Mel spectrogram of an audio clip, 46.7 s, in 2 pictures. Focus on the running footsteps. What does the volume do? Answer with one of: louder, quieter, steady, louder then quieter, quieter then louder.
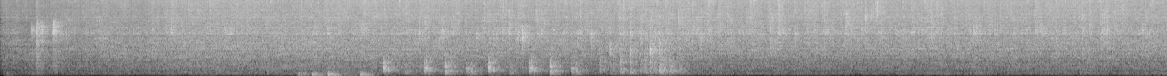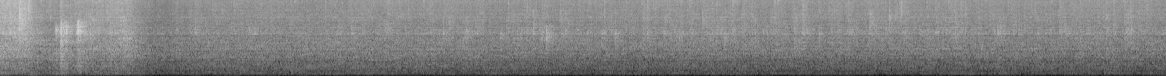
steady.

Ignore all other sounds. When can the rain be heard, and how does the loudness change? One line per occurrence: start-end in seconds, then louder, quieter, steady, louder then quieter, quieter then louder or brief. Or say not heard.
0.0-46.6 quieter.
